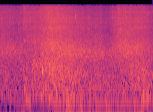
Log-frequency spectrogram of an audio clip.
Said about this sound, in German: Möglicherweise das Abendrot mit Meeresbrandung an einem fernen Strand.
